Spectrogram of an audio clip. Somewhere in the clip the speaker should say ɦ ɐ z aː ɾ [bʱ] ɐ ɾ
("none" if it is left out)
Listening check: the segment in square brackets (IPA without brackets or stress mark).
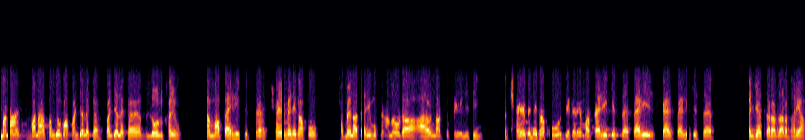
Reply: bʱ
